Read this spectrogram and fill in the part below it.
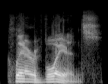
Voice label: "clairvoyance", American

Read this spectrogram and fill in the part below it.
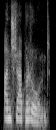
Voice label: "Unchaperoned", Indian

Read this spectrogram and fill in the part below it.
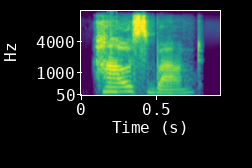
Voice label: "housebound", Indian

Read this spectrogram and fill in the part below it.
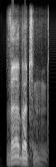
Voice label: "verboten", British

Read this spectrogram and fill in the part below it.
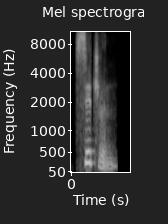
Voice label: "citron", Indian

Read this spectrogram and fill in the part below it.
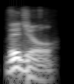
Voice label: "vigil", British

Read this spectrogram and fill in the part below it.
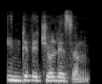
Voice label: "individualism", Indian

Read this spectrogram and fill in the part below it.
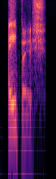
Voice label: "apish", British

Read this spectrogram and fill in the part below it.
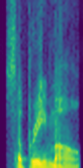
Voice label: "supremo", American

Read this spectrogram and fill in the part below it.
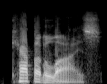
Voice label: "Capitalize", American

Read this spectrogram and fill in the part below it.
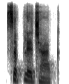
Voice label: "supplejack", Indian

